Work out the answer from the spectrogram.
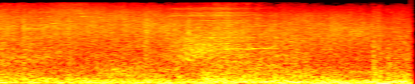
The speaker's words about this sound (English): When flame met hissing gas, the explosion was instantaneous. With a rumbling burst, the entire kitchen erupted in a ball of brilliant fire.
